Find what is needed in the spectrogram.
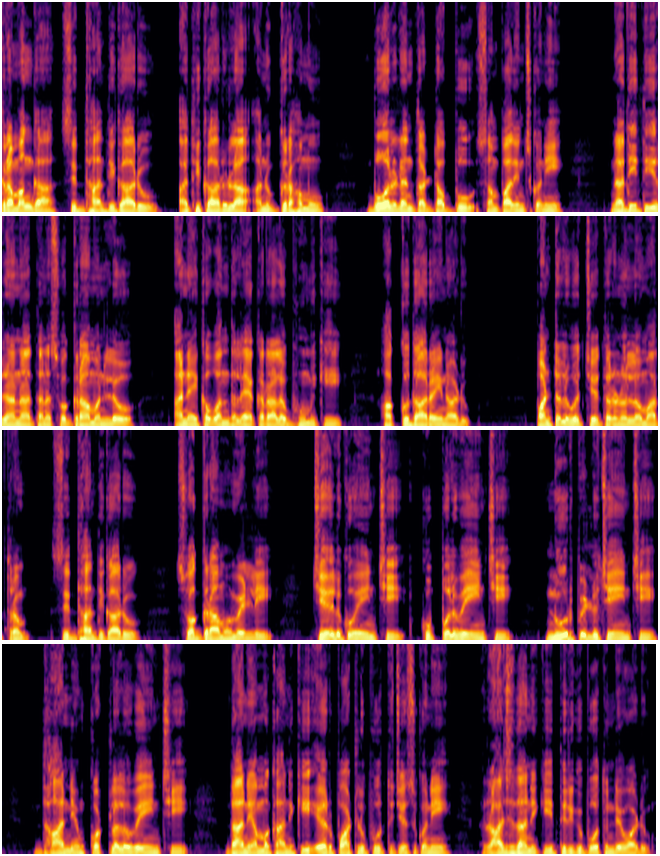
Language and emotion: Telugu, neutral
